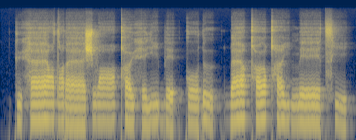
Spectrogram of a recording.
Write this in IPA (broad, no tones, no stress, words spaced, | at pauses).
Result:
kyhæːdˤe ɾæːʃvɑː qʰy hejibe | koɗɯ | ɡ͡bæ qʰu qʰiːŋ͡meːt͡sʰi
